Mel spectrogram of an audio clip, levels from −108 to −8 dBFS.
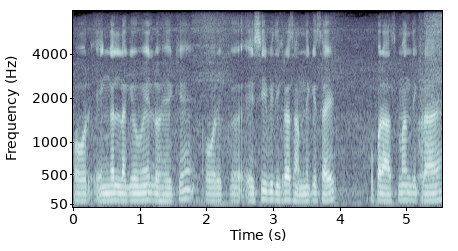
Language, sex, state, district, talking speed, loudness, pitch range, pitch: Hindi, male, Bihar, Saran, 240 wpm, -20 LUFS, 105-115 Hz, 110 Hz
